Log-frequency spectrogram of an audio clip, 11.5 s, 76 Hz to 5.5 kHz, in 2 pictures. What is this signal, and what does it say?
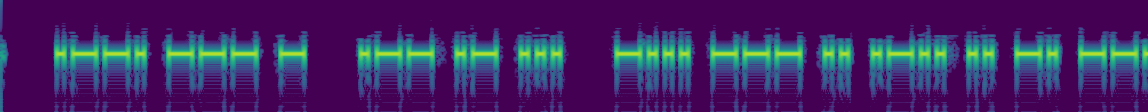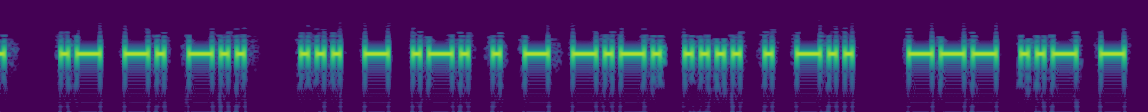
Morse code, heard as a keyed tone, about 30 wpm, 700 Hz. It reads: POT WAS BOILING AND STRETCHED OUT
